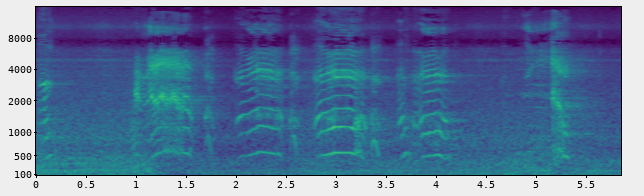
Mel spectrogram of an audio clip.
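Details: Newborn just after birth, covered in heavy vernix and being cleaned, gives repeated short, rising-and-falling cries with room noise behind; a normal vigorous newborn cry.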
